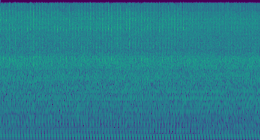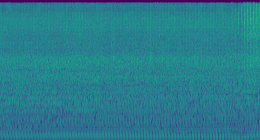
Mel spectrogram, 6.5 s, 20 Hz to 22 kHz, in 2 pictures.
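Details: Troy-Bilt Vortex 2890 snowblower, cold start on full choke, after clearing a solidly plugged low-idle jet in the carburetor (the fuel had sat without stabilizer). The single-cylinder beat is steady with no hunting or surging and holds a smooth idle, with a brief dip at the end.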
